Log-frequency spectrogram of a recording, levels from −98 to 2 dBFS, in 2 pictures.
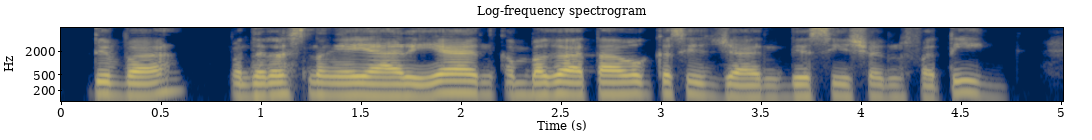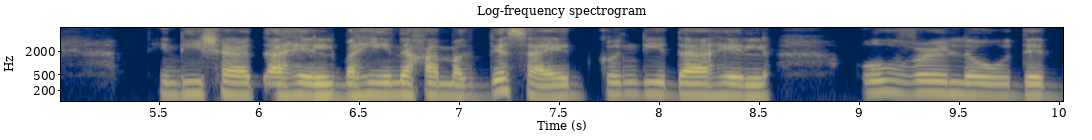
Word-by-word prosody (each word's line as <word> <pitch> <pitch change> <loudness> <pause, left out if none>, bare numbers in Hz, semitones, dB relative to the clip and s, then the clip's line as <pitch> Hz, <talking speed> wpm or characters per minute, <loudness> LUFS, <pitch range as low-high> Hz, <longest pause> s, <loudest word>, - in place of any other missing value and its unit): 'Di 165 - 0
ba? 155 +3 +1 0.2
Madalas 150 +1 +1
nangyayari 150 -2 +3
'yan 170 -2 +4
kumbaga, 155 +1 +1
ang 155 - 0
tawag 160 0 +2
kasi 165 -1 -1
diyan 135 -2 -3
decision 140 -1 -1
fatigue. 135 0 -8 0.7
Hindi 160 +1 -7
siya 160 -2 +3
dahil 150 -1 +2
mahina 155 +1 0
ka 155 - 0
mag-decide, 140 -1 +1
kundi 160 0 -6
dahil 150 -1 0 0.5
overloaded 155 -5 -4
155 Hz, 125 wpm, -25 LUFS, 145-160 Hz, 0.7 s, yan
